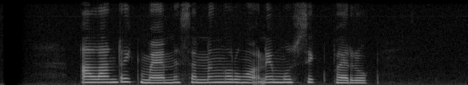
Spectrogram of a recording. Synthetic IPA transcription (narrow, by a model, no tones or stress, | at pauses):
ʔalanrik̚mɛnsənəŋɾuŋɔ̰ʔnemusɪk̚b̥a̤ɾʊk̚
